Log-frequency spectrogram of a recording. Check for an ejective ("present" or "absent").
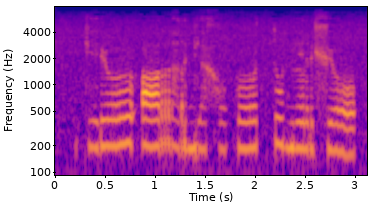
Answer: absent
